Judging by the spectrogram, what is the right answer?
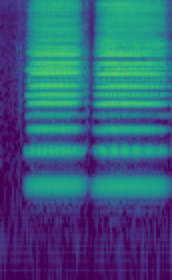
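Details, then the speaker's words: Accordion restoration, final bass reed block on the tuning table with both holes uncovered: two held bass reeds buzz together with a slight beating waver; the outside reed at the end of the block runs sharp. "So the outside reed is running sharp. So what I'm going to do, I'm just going to tackle that one and I'll show you what I've done in a second."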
